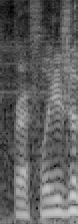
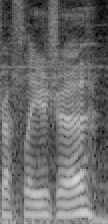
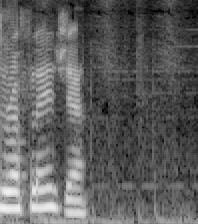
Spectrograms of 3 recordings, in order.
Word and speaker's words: Rafflesia: Refleia. That's how it's pronounced. I've never had anybody tell me how to pronounce Refleia. Thank you. I thought it was Rafflesia.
